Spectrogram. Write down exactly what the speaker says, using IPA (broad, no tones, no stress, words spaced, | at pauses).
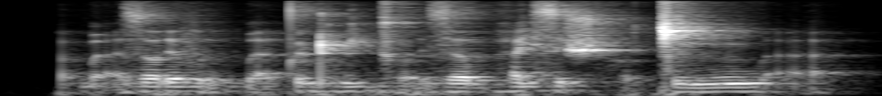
ɓa̰ zɔɾəvə̰u̯ ɡ͡ba̰ tʌɖʱʉjɡʱɔ̰ɾə̰ zʌ bʱajzɘʃhɔ̰ǀʉ ŋəŋwa̰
